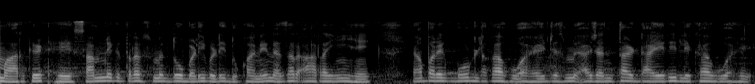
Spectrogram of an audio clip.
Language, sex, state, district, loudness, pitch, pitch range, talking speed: Hindi, male, Bihar, Jahanabad, -34 LUFS, 140 Hz, 135-150 Hz, 205 wpm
